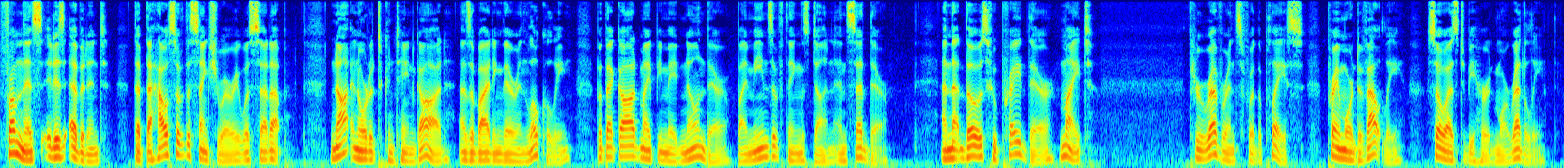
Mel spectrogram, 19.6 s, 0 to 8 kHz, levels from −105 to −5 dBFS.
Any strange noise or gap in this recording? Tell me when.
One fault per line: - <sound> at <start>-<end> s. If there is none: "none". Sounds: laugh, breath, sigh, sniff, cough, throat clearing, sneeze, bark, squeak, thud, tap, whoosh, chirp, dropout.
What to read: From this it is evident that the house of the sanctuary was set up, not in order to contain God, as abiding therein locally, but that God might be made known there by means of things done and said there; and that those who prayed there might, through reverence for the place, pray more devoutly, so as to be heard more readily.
none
